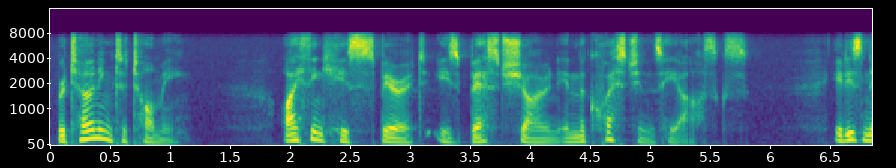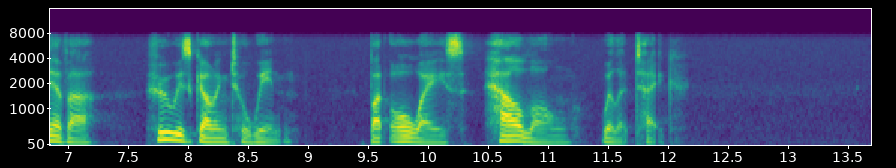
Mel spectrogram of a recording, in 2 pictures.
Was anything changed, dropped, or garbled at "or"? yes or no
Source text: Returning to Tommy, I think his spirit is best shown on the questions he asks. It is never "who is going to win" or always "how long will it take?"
yes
